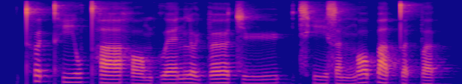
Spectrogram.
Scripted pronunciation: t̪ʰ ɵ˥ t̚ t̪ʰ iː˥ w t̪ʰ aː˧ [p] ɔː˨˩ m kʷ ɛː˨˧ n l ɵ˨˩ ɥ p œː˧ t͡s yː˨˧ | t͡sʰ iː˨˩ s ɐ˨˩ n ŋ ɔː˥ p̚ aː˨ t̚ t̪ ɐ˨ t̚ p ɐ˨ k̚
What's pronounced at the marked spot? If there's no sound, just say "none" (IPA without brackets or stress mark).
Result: h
